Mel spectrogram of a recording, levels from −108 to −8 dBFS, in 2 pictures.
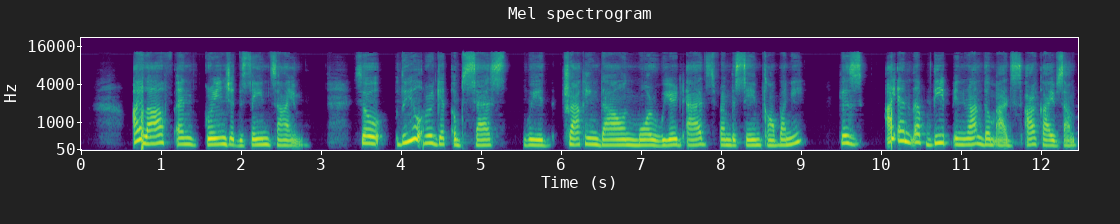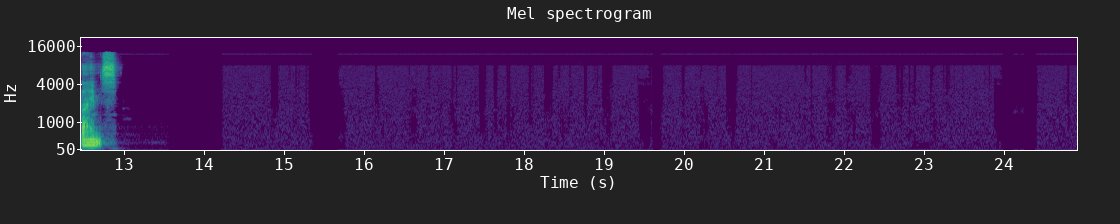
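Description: Three short bursts of damaged data in the compressed stream hit this speech, at 0.75–0.78 s, 4.25–4.28 s and 10.11–10.14 s. Each time the decoder misreads corrupted frames, loses sync and hunts for the next header, leaving a quick 30 ms chirp or squawk.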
